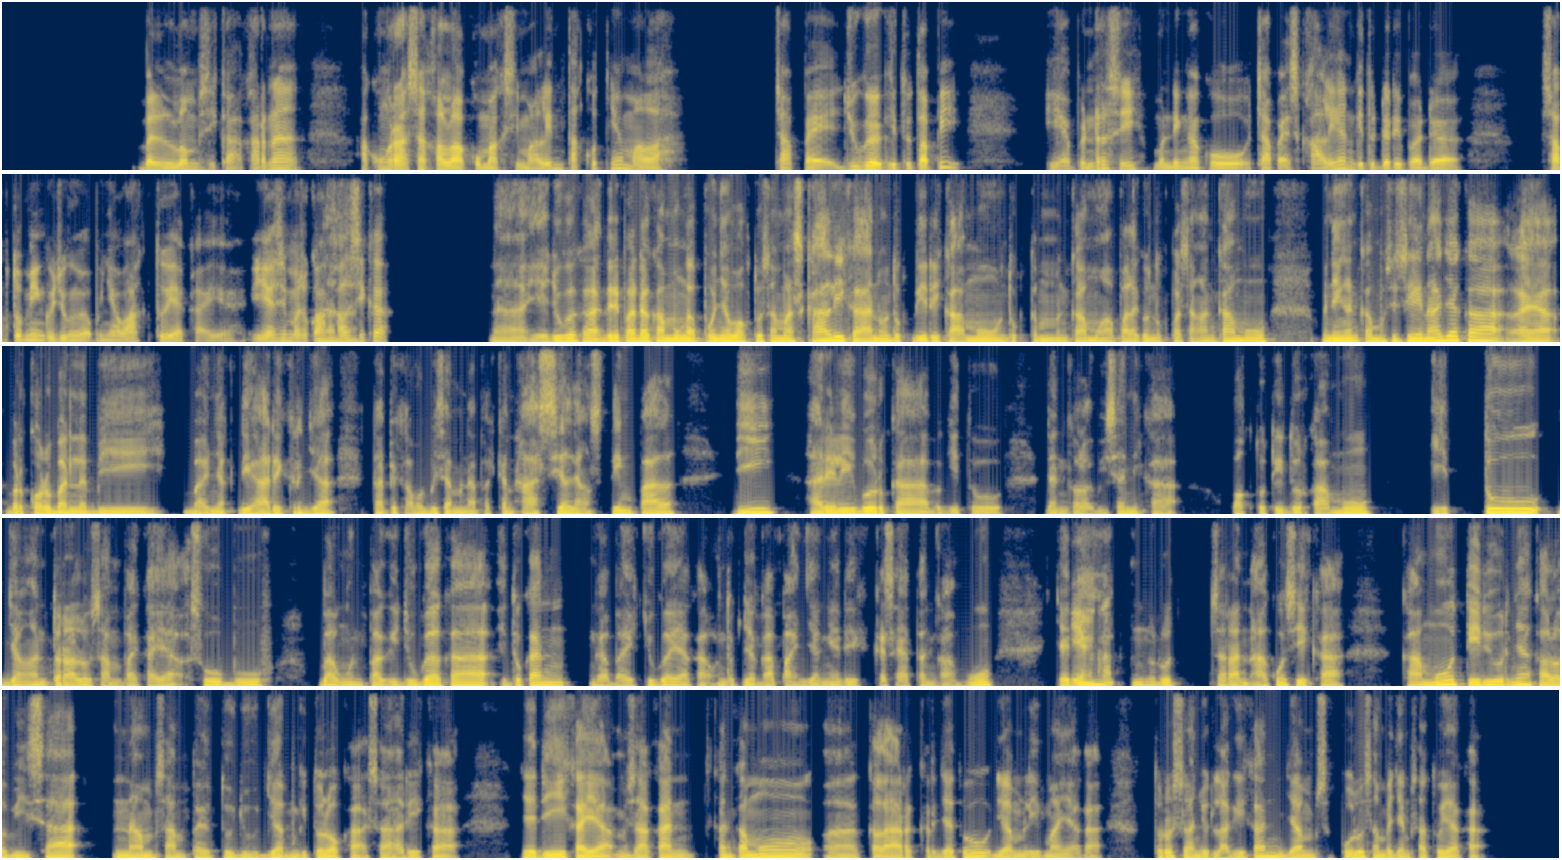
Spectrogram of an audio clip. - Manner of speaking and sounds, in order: none
- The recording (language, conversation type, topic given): Indonesian, advice, Bagaimana saya bisa tetap menekuni hobi setiap minggu meskipun waktu luang terasa terbatas?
